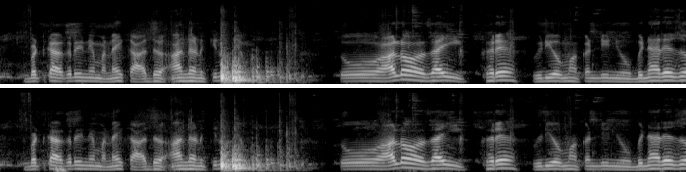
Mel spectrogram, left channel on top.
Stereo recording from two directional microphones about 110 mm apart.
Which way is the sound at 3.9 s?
Centre (ahead or behind).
